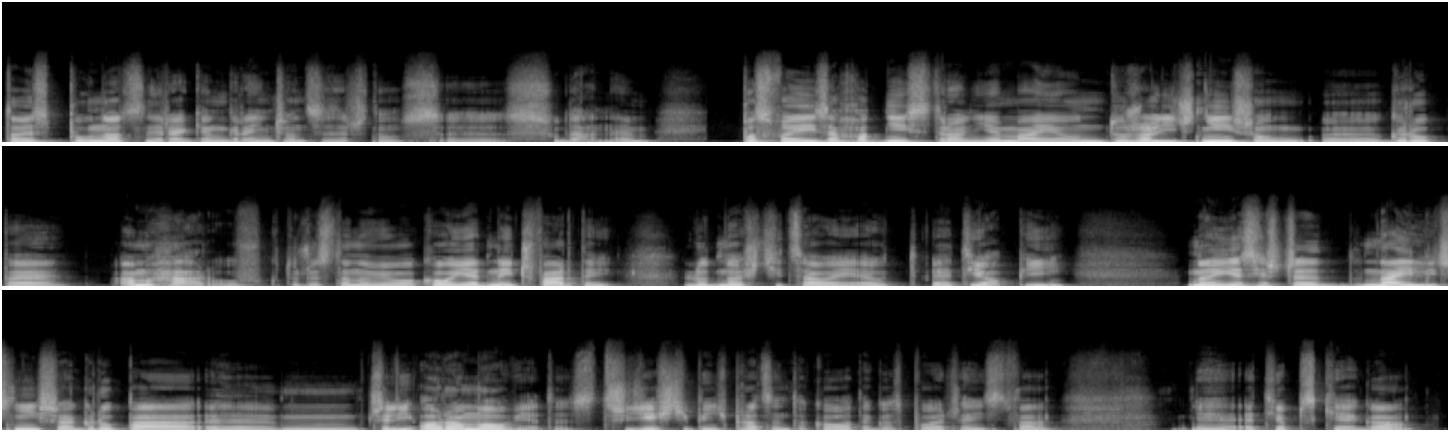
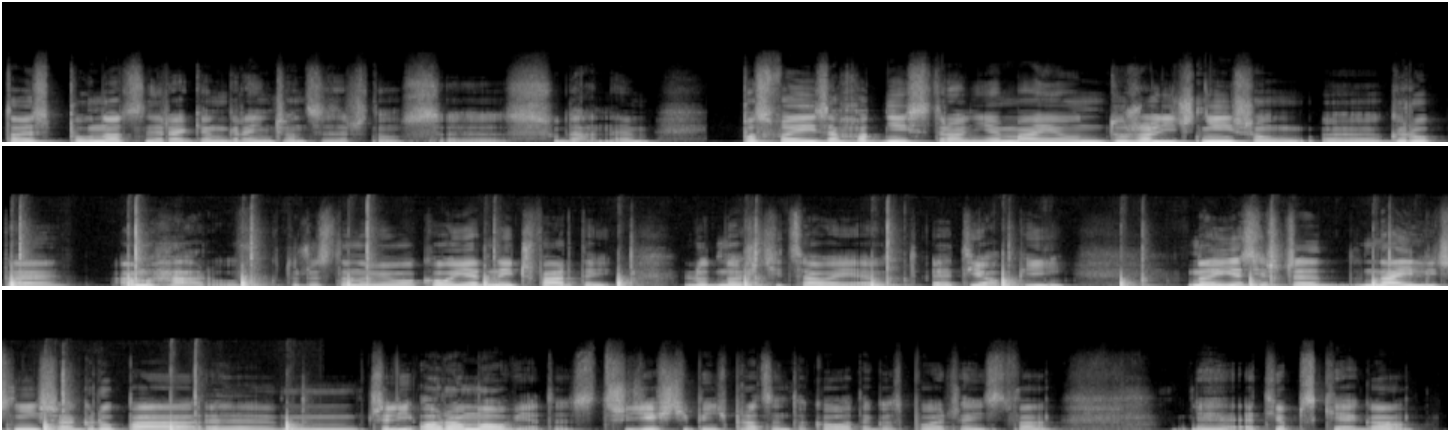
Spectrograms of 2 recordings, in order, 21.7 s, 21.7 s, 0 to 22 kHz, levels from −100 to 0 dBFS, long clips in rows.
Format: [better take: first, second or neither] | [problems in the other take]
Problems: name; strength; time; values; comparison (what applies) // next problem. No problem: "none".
first | footsteps; noticeable; from 7.5 to 16 s; peak level with the speech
